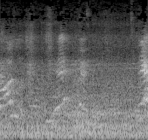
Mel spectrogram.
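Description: Background chatter of several people, children's voices among them, over a steady low rumble.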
